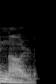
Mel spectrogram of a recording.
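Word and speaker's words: gnarled: यहां पर जी साइलेंट है। तो इसको क्या बोलेंगे? नाड।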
